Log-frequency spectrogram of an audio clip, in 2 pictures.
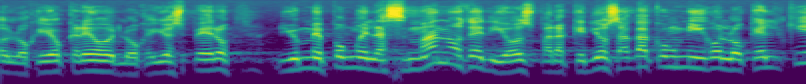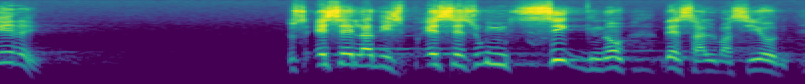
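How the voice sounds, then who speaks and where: A man's voice: a little high, a little mellow. A man preaching a sermon as pastor, emphatic and conversational, with joking asides to his congregation. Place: church sanctuary. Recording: reverberant church hall.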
